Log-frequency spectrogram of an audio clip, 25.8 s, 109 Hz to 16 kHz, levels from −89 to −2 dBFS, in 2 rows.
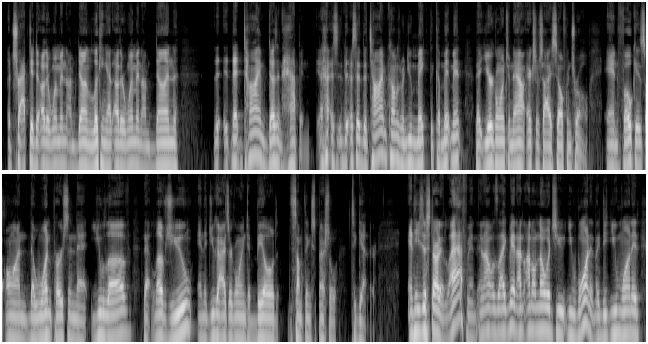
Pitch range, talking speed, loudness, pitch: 120-140 Hz, 180 wpm, -25 LUFS, 125 Hz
